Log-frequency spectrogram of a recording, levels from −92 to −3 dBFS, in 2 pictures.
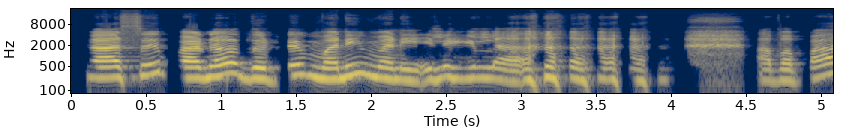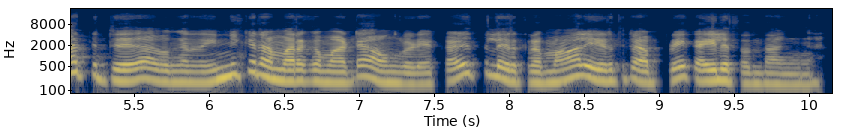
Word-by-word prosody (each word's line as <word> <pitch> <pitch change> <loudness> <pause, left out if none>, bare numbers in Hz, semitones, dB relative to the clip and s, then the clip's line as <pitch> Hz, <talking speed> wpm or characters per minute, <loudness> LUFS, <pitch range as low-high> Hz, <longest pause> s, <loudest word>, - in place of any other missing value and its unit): காசு, 235 +3 +5 0.2
பணம், 245 +4 +6
துட்டு 220 +4 +3 0.2
மணி, 220 +5 +6 0.2
மணி, 210 -3 +3
இல்லைங்களா. 225 -2 0 1.7
அப்போ 195 0 -1 0.2
பார்த்துட்டு 260 -9 0 0.2
அவங்க 180 -2 -5 0.2
இன்னைக்கும் 275 +5 -2
நான் 205 -5 0
மறக்க 190 -1 -1
மாட்டே 170 +10 -2
அவங்களுடைய 160 -2 -5
கழுத்துல 270 -1 -3
இருக்கிற 175 -1 -5
மாலை 250 +4 0
எடுத்துட்டு 190 0 -3
அப்டியே 200 +8 -5
கைல 195 +1 +2
தந்தாங்கங்க. 155 -2 -11
215 Hz, 125 wpm, -23 LUFS, 185-245 Hz, 1.7 s, பணம்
